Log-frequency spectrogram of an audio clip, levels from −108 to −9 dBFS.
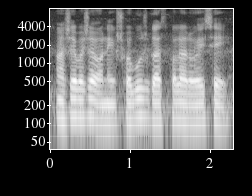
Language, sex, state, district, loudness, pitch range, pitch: Bengali, male, West Bengal, Cooch Behar, -17 LUFS, 105-125 Hz, 110 Hz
